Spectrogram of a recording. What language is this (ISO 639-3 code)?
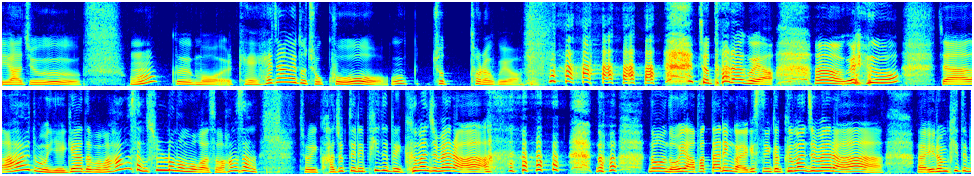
kor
